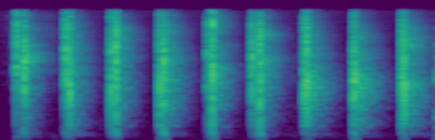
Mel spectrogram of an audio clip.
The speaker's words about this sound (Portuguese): Achei genial, vou te aplaudir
